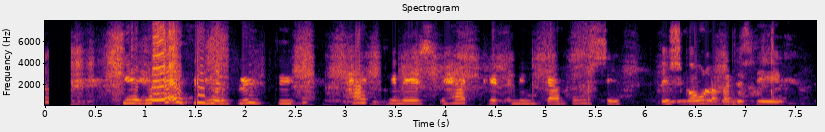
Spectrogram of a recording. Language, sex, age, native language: Icelandic, female, 13, Icelandic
